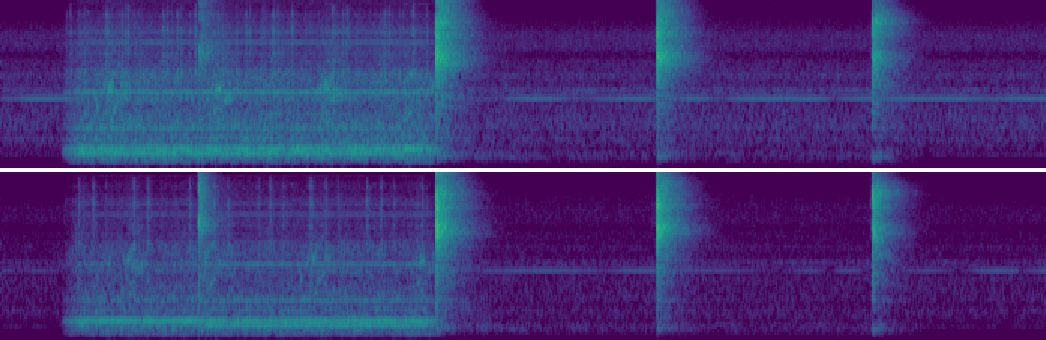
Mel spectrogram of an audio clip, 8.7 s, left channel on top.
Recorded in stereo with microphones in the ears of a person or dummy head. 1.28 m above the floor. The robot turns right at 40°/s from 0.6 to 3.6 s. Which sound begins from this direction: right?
A clap, at 1.6 s.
